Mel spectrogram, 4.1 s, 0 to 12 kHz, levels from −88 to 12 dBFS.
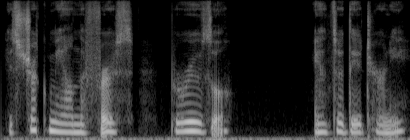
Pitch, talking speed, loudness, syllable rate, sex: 205 Hz, 145 wpm, -23 LUFS, 5.6 syllables/s, female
